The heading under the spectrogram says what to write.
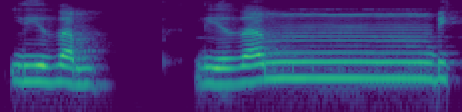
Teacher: Nah, tanwin bertemu dengan ba maka dia iqlab hukumnya ya. Jadi bukan cuma dirubah menjadi huruf mim saja nun sukunnya itu, tapi harus disertai dengan ghunahnya. Lidzan menjadi lidam lidambik ya gitu ya.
